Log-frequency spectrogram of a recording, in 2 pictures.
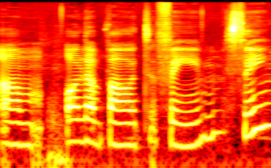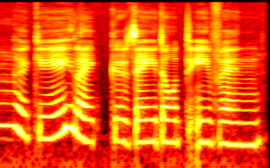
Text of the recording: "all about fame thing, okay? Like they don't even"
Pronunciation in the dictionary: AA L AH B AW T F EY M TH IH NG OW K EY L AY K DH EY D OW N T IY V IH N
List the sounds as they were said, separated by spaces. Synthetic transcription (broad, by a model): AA L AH B AW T F EY M S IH NG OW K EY L AY K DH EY D OW N T IY V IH N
